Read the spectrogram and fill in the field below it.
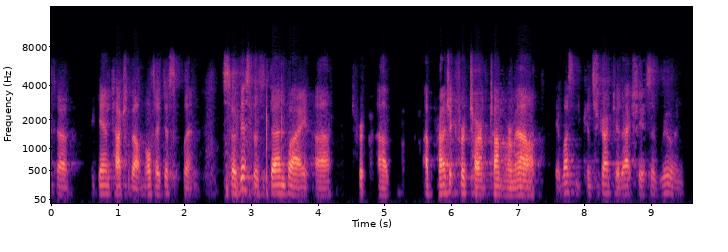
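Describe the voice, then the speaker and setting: In a lo-fi, dull-sounding recording from a lecture hall at an awards event, an older man with a mid-range, slightly bright voice lectures informally over slides. He's an architect, and he rambles, stumbling through fillers and restarts.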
